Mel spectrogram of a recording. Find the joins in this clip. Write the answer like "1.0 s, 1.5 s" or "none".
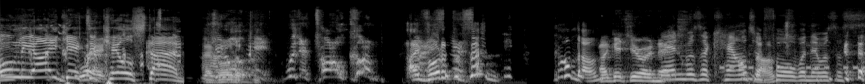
1.9 s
